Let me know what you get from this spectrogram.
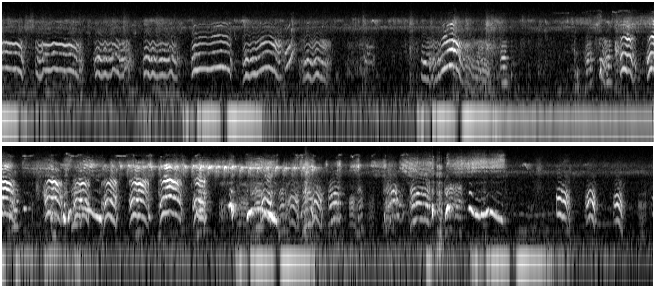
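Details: Young puppies crying while the mother dog carries them off to change the nest: bursts of shrill up-and-down whines, a quieter stretch midway, then dense overlapping squeals, with a low hum throughout.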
